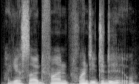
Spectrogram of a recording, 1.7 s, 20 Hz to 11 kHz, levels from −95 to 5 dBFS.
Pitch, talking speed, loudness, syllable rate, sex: 135 Hz, 240 wpm, -16 LUFS, 4.9 syllables/s, male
